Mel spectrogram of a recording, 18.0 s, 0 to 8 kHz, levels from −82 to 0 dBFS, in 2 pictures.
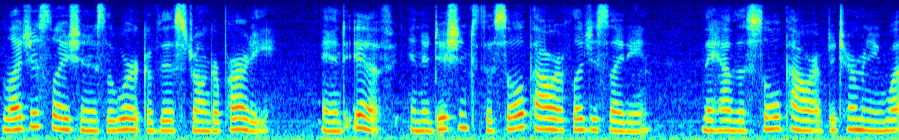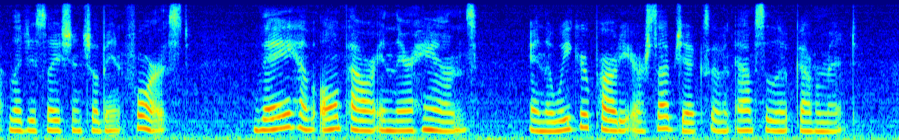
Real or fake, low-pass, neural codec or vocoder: real; 7.2 kHz; none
